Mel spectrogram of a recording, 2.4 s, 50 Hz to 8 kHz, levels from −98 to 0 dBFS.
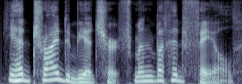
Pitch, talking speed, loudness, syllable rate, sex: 165 Hz, 245 wpm, -20 LUFS, 5.2 syllables/s, male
